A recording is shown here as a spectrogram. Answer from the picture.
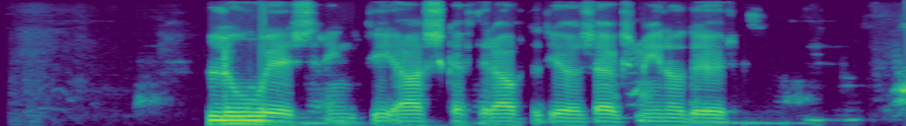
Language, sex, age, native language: Icelandic, male, 18-19, Icelandic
